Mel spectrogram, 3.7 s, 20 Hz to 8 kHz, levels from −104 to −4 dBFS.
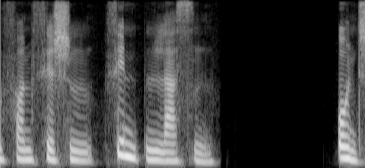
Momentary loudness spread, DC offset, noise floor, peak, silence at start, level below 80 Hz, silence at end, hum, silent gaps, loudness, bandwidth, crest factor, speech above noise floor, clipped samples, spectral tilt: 14 LU; under 0.1%; under -90 dBFS; -6 dBFS; 0 s; -70 dBFS; 0 s; none; 2.35-3.23 s; -22 LUFS; 8 kHz; 18 dB; over 69 dB; under 0.1%; -6 dB/octave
